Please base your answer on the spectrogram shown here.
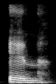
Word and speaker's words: yen: the symbol for money it has written yen but it is pronounced N so this is what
